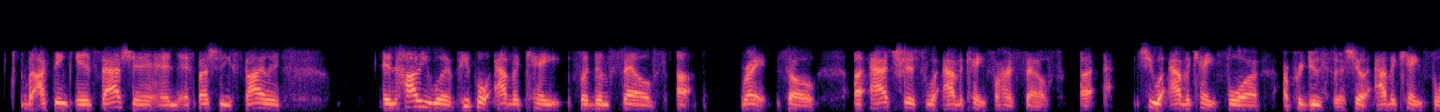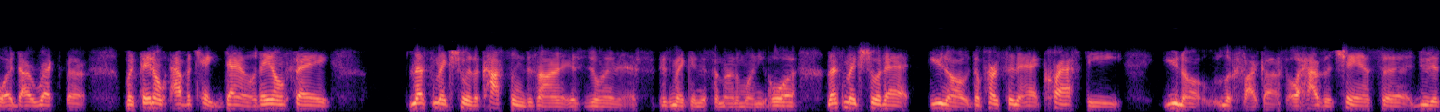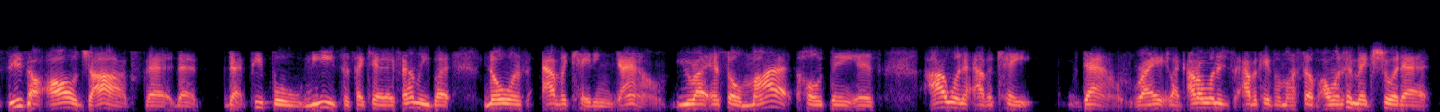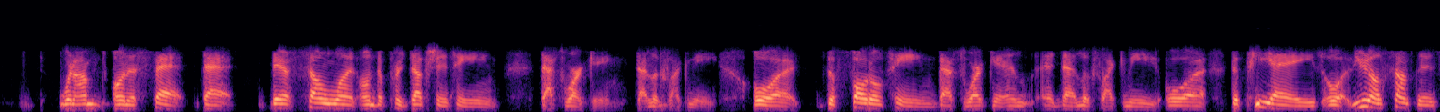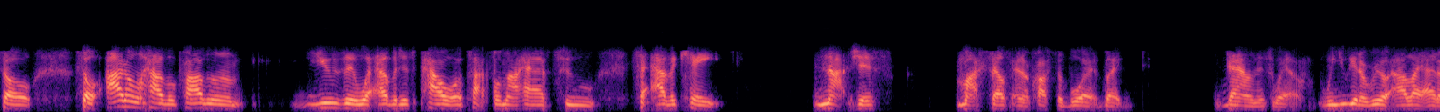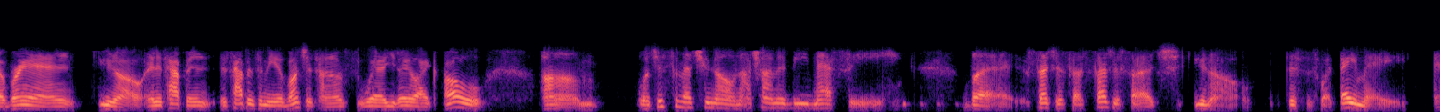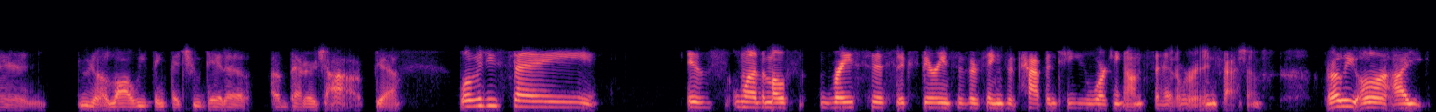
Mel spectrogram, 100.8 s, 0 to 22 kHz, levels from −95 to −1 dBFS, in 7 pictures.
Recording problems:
phone-call audio; poor line; nothing above 3.5 kHz

